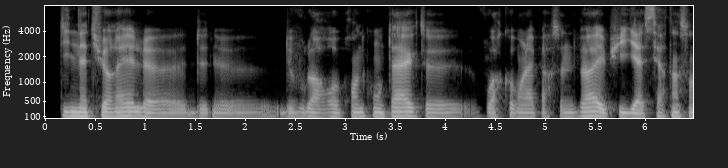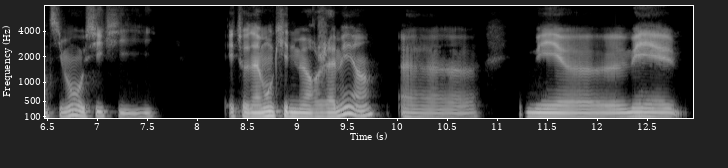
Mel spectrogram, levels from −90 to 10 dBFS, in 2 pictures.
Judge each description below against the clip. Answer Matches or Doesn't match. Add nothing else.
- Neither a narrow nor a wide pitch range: Doesn't match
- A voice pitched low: Matches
